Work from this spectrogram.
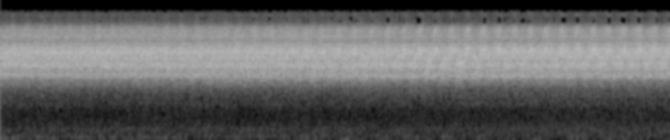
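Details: Japanese summer cicadas chorusing without pause at Chionji Temple, Kyoto: an intense high buzzing hiss with a slight pulsing texture toward the end, and no other distinct sounds.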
